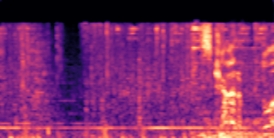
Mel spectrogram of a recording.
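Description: Horses' hooves clip-clop in a steady rhythm on a farm track, mid-distance and moderately loud, mixed with creaking tack and a faint whinny, while a person speaks over them.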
